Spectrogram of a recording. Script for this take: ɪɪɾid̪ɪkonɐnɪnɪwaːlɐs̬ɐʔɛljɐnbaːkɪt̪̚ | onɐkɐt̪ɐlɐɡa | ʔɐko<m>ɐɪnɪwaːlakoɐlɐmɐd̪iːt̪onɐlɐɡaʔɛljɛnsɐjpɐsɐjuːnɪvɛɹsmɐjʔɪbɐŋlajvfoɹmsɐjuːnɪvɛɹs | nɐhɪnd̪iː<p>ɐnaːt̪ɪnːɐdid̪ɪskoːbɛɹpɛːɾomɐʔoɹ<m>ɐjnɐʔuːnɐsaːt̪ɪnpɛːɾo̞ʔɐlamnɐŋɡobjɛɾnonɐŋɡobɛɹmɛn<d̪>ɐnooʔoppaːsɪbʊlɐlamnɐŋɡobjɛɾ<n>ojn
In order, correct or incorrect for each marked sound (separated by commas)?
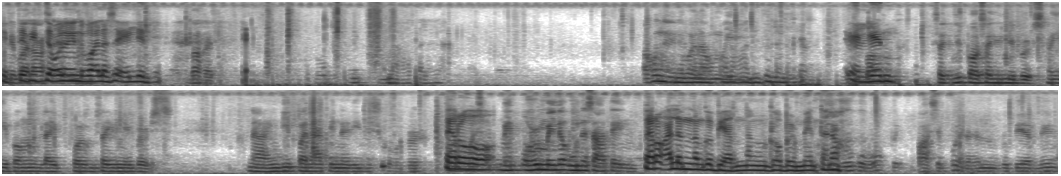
incorrect, correct, correct, incorrect, correct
